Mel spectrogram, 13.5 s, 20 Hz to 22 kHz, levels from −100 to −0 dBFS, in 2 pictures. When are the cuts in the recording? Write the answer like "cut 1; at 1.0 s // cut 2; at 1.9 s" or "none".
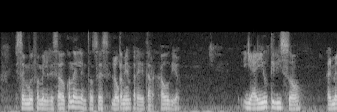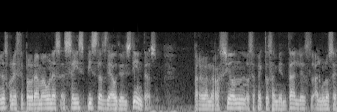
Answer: cut 1; at 2.4 s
